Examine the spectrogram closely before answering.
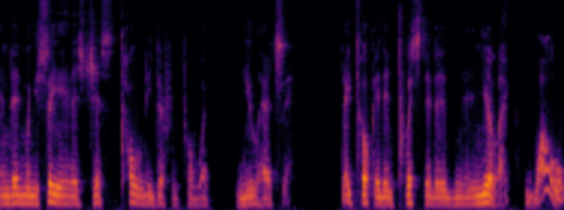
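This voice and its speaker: A man speaks with an American accent in a fairly low pitch and a dark, mellow tone. The sound is dry and close with no echo, over a quiet background. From New Jersey, US. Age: 70s. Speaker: former political activist, father of a famous rapper. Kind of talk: interview. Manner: rambling, conversational; animated.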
